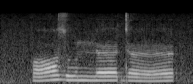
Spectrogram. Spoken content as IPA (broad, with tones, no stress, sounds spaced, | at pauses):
k ɔː˩˥ z u˧ nː œː˧ d œː˧˩˧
